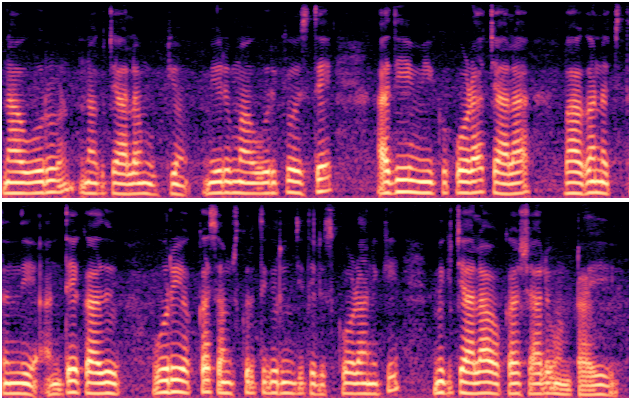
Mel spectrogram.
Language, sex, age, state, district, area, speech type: Telugu, female, 60+, Andhra Pradesh, East Godavari, rural, spontaneous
